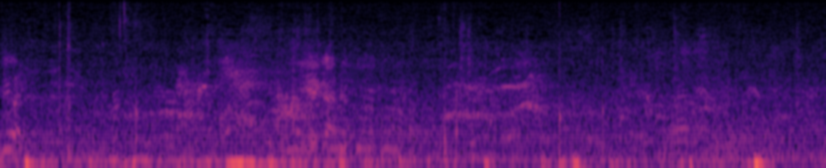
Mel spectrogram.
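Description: Faint, distant voices of players and spectators calling out across an open soccer stadium, with a few soft knocks.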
